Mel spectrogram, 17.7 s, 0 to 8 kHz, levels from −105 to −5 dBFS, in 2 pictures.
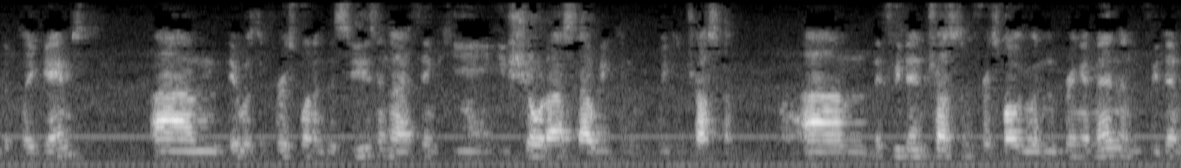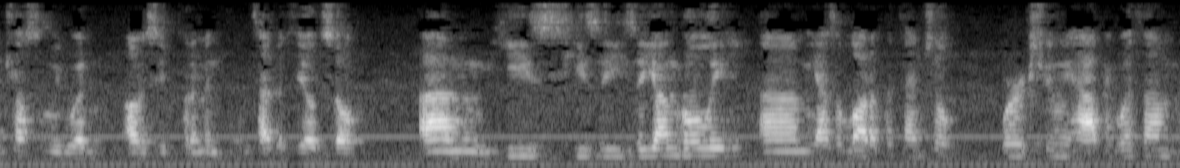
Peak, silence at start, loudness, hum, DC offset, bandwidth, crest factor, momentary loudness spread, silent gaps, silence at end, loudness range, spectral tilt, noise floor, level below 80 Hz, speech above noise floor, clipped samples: -10 dBFS; 0.05 s; -31 LUFS; none; under 0.1%; 7.6 kHz; 22 dB; 19 LU; none; 0.1 s; 5 LU; -3.5 dB/octave; -59 dBFS; -68 dBFS; 27 dB; under 0.1%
